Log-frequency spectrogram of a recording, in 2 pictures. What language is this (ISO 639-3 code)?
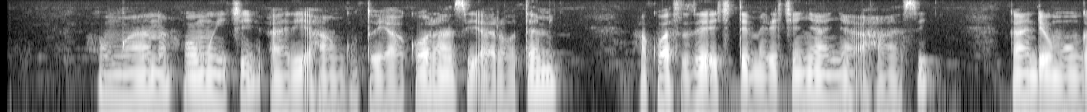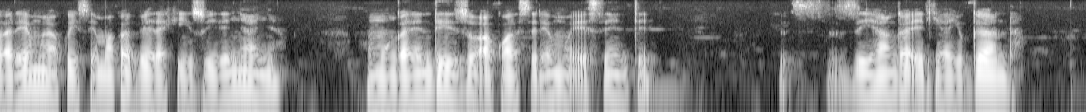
nyn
